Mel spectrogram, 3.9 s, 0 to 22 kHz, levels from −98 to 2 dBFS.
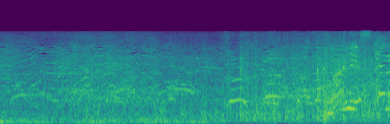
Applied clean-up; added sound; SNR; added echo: none; none; none; none.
